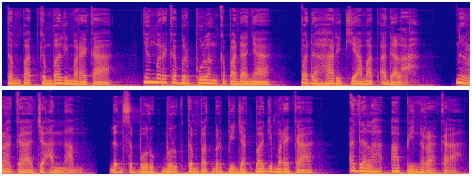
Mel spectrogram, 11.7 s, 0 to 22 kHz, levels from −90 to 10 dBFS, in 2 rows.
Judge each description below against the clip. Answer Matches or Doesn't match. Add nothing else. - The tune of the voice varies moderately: Matches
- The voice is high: Doesn't match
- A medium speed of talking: Matches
